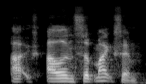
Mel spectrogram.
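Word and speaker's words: Allan Saint-Maximin: say his name again alan submits him is how you say it it's not maximum yeah no i'm pretty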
